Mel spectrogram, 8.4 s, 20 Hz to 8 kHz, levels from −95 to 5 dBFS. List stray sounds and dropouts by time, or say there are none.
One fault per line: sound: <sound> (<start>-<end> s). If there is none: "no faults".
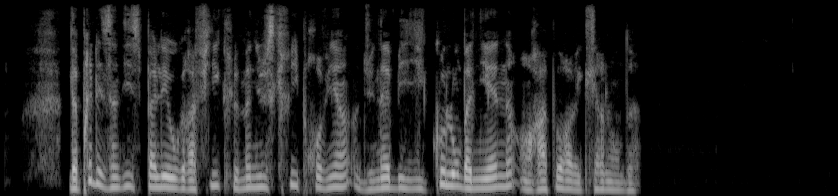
no faults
